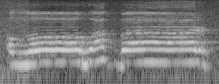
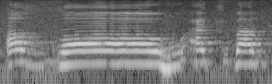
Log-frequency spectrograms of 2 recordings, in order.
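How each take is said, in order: First: The vowel in Akbar is drawn out long. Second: The vowel in Akbar is kept short. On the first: The speaker calls it wrong. "Tidak boleh memanjangkan banyak lafaz akbar" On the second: The speaker calls it right. "Jadi harus begini, lihat"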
